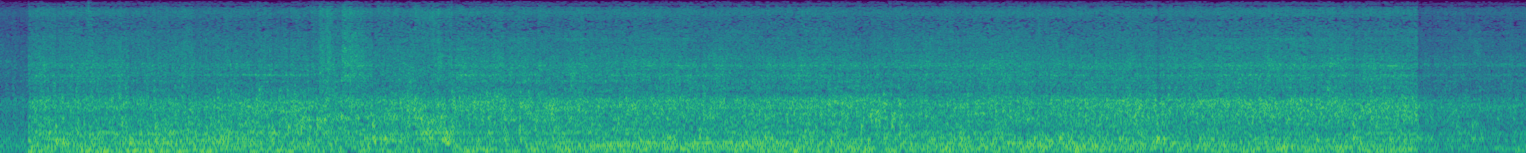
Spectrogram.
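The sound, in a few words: diesel-hauled passenger train passing at high speed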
